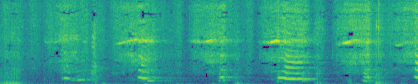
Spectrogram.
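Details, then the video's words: Female Beagle greeting her human right after waking from a short nap; a run of high whimpering whines, some sliding downward, repeated about every half second, mixed with snuffling breaths. "Cute beagle reaction when she woke up and the first person she sees is her human"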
